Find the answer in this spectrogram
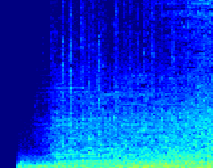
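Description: Synthetic intro sound effect for an animated logo: a dense, rapidly fluttering noise that starts abruptly and swells steadily louder.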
